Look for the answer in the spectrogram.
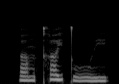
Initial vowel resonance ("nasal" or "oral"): oral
